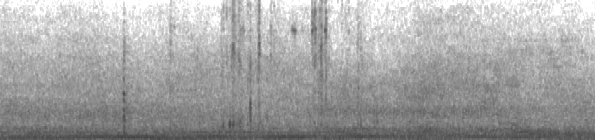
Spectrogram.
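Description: Motor scooter engine running at a steady pitch while riding slowly through street traffic, with a few light clicks.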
